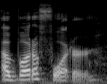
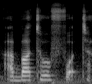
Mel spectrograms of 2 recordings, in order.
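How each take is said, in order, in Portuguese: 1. É falado com sotaque americano. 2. É falado com sotaque britânico. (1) "no americano é" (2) "o britânico"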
